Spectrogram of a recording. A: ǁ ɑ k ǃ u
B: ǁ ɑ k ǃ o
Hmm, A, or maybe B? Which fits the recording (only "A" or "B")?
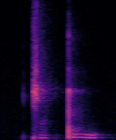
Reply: A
